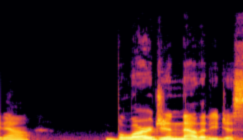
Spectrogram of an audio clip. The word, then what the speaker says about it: Baillargeon: Baillargeon.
